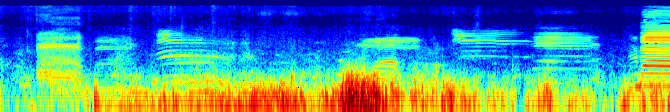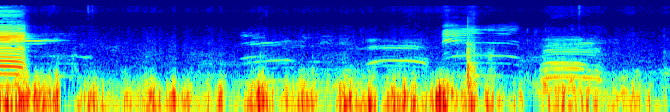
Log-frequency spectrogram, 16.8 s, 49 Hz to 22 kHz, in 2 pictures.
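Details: Nepalese sheep herd of 2000 guarded by eight Tibetan Mastiffs; many short bleats from several animals scattered throughout, one loud trembling call near eight seconds, with low rumbling and thumps.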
